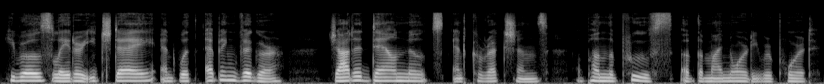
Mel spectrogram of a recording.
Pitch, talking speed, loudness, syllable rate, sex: 155 Hz, 155 wpm, -18 LUFS, 4.6 syllables/s, female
